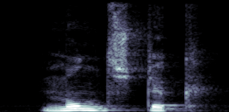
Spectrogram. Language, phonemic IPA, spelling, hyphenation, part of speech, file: Dutch, /ˈmɔnt.stʏk/, mondstuk, mond‧stuk, noun, Nl-mondstuk.ogg
- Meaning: a mouthpiece (of e.g. a medical or musical instrument)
